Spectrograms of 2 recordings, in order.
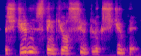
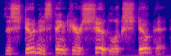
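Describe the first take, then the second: First: It is said in a standard British accent. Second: It is said in an American accent. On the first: "standard British English" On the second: "I'll first do it in an American accent"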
